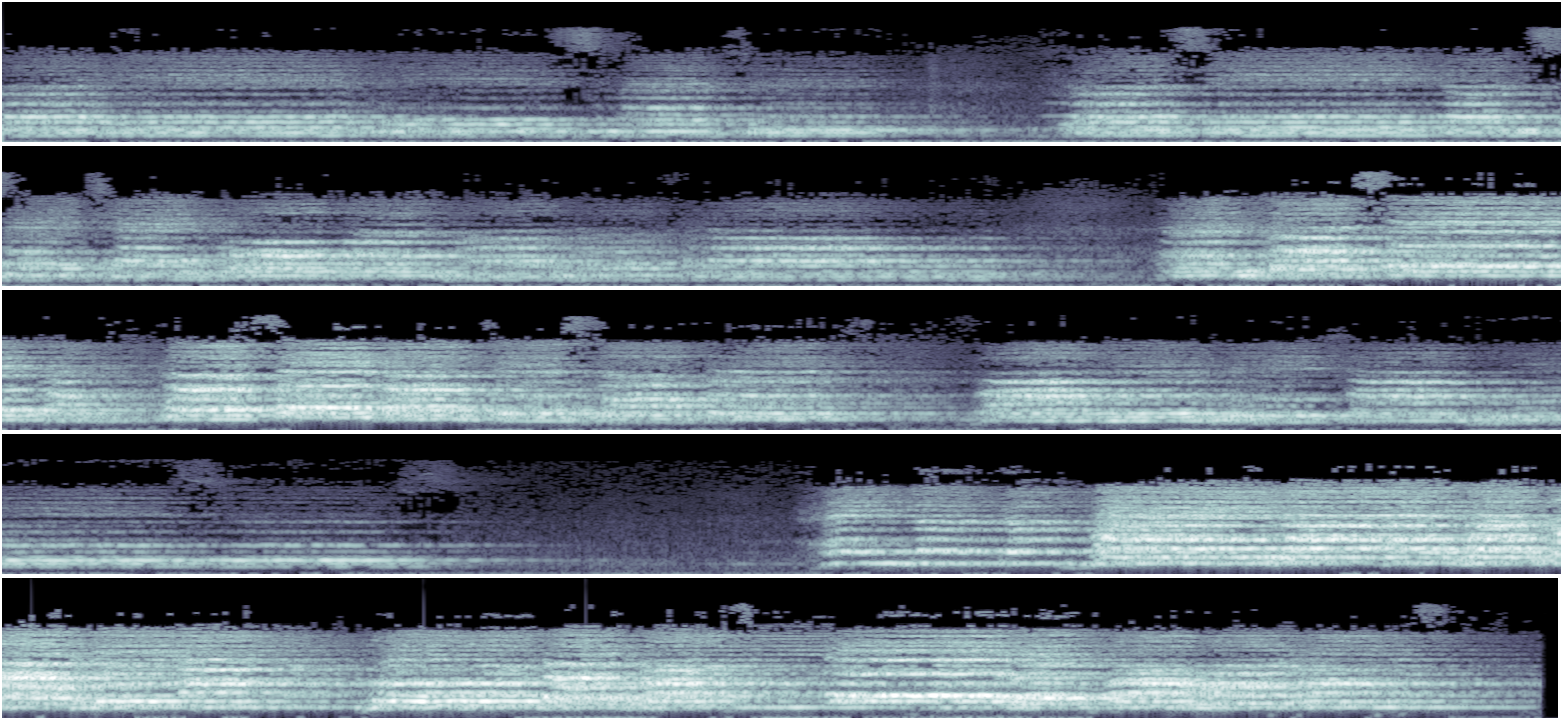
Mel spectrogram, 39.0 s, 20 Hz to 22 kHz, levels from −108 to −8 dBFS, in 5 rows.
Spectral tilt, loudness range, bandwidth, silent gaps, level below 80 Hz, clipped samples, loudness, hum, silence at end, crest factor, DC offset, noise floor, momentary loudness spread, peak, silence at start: -3 dB/octave; 16 LU; 10 kHz; none; -52 dBFS; under 0.1%; -16 LUFS; none; 0.1 s; 18 dB; under 0.1%; -52 dBFS; 17 LU; 0 dBFS; 0 s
